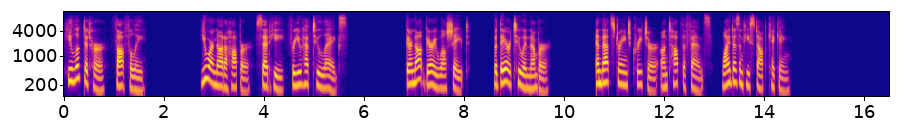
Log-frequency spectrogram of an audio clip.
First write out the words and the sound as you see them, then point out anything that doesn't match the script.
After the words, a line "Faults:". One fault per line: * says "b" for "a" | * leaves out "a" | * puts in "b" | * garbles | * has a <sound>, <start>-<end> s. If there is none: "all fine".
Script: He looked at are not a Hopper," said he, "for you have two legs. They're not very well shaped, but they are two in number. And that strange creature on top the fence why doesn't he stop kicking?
He looked at her thoughtfully. "You are not a Hopper," said he, "for you have two legs. They're not very well shaped, but they are two in number. And that strange creature on top the fence why doesn't he stop kicking?
Faults:
* puts in "her thoughtfully You"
